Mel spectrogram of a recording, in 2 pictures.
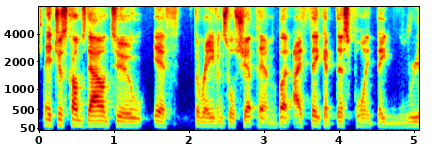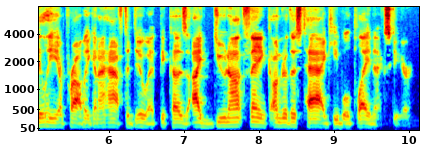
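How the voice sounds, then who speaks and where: A man co-hosting a sports podcast, chatting loosely with fillers and restarts. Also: lowish voice. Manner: rambling, lots of fillers and restarts. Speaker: podcast co-host. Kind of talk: casual sports talk.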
